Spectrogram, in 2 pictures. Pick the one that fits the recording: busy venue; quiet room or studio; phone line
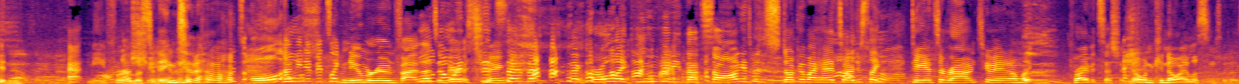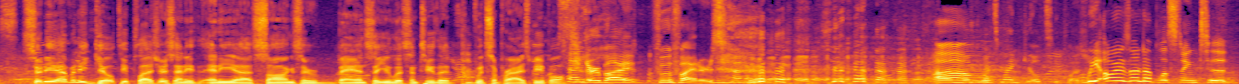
busy venue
